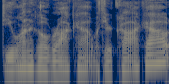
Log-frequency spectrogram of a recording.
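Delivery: close-to-the-ear, hushed stage whisper. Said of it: "leans in and whispers into my ear".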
